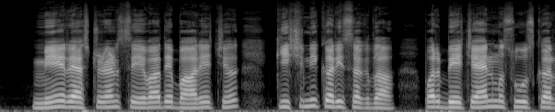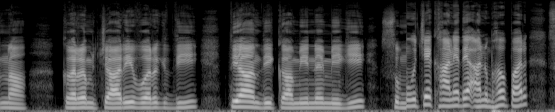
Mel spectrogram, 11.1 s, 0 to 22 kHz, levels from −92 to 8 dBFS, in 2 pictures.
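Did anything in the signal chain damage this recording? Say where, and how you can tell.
Yes. There is a section at the wrong speed, from 9.61 s to the end of the clip. At that point the speech suddenly runs hurried and high. Speed and pitch rise together, by a factor of 1.36, which lifts the voice roughly five semitones. Nothing is time-stretched, so the timing and the pitch shift as one. The likely stage is playback or editing, where this last stretch was clocked at the wrong rate.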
